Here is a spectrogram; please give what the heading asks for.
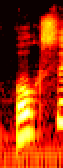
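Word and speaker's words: Oaks: 커 스 라는 계 정확하게 하며 녹스 줘 옥스 인데 이걸 왜 자꾸 호크스 라고 부르 냐 면 이 옥소 에 일본식 발음이 줘 그러니까 아직까지 그 때 일본에서 쓰던 그 발음 용어들이 그대로 남아 있었어 아직까지 5코스 오크스 그러는데 사실은 비슷한거 너희 옥스 가 비슷하죠 이거는 좀 바꿀 필요가 있지 않나 생각을 합니다 어 이번에 출전하는 맛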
